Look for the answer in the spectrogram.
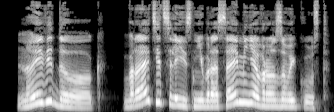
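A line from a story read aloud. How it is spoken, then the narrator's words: Clumsy joke, then laughing. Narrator (Russian): Неумело сострил Смирнов и расхохотался собственной шутке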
